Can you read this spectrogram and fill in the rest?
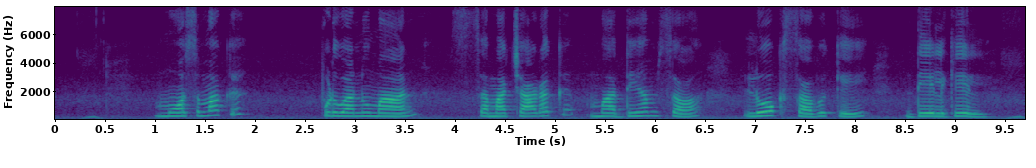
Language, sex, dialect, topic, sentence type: Maithili, female, Southern/Standard, agriculture, statement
